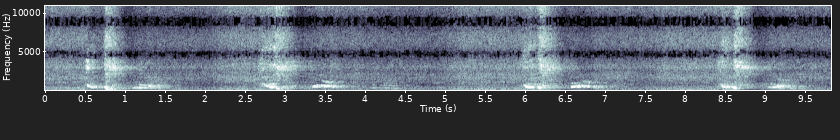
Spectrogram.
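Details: Four sneezes in a row, each a sharp inhaled catch and burst about every 2–3 seconds, recorded in the shower; person suspects sensitivity to newly bought scented soap, sneezing about 30 times; repeated sneezing.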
